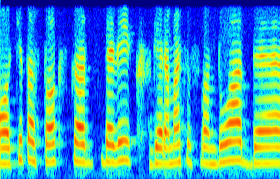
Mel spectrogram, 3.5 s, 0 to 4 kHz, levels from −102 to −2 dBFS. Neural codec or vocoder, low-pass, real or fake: none; 3.6 kHz; real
